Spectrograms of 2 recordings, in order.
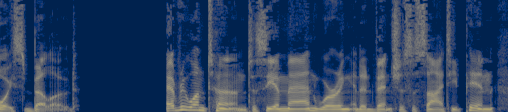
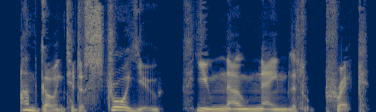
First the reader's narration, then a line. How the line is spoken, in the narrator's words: Thadwick spat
